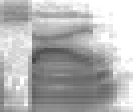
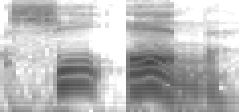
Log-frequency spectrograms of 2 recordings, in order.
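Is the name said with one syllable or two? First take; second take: one; two. First: It is said as one syllable, rhyming with shine. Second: It is said as two syllables, she plus in. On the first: The speaker calls it wrong. "I've always pronounced it Shine" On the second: The speaker calls it right. "apparently it's actually pronounced She-in"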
